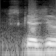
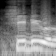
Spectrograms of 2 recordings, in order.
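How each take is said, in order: First: The word begins with an 'sk' sound. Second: The word begins with a 'sh' sound. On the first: The speaker calls it right. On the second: The speaker calls it wrong.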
